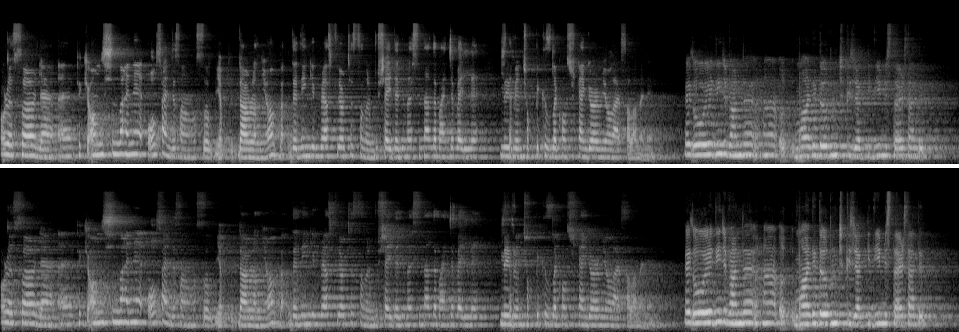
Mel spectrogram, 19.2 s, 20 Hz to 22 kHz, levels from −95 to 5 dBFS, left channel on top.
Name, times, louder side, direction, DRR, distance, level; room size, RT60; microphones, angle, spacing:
voice 1, 0.0-9.6 10.2-10.5 10.7-13.1, left 3 dB, 80° left, 10 dB, 1.0 m, -28 dB
voice 2, 10.0-10.4 13.7-18.5, right 2 dB, 55° right, 9 dB, 1.1 m, -23 dB
27.5 x 12.0 x 8.9 m, 2.6 s
head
